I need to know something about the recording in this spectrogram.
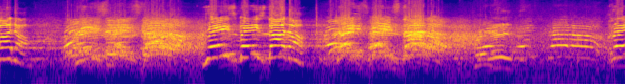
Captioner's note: audience chanting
